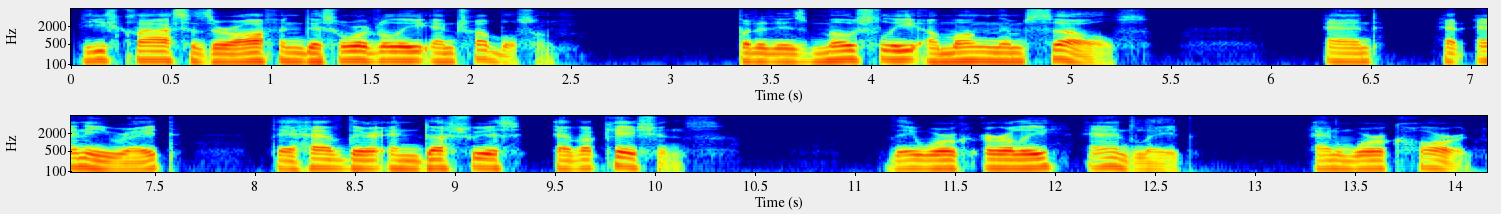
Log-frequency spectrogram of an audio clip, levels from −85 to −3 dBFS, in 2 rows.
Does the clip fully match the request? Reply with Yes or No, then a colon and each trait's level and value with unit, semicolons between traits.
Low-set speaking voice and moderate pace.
No: low, 125 Hz; slow, 125 wpm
